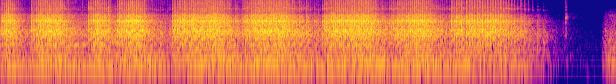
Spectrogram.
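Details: Old diesel engine not run for a while, fresh fuel in tank: steady cranking at nearly three compression pulses a second but no start; suspected fuel not reaching the injection pump, possibly air or a fuel shut-off problem.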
